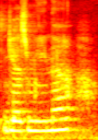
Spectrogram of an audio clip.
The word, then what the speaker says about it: Jasmina: Hey Hadar, my name is Jasmina, Yasmina, though Americans usually pronounce it as Yasmina, which is not really an issue for me, like I get it, close enough.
